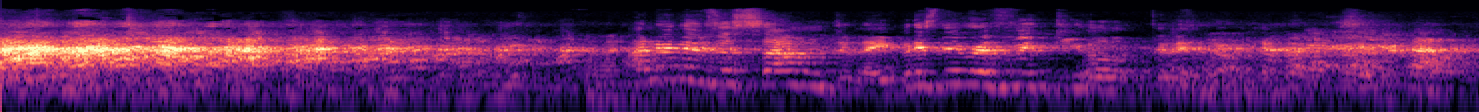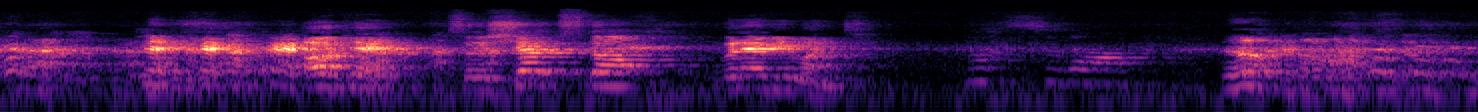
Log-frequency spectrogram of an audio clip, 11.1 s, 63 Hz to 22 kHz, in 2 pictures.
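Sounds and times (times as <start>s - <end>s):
audience laughing: 0.0s - 2.5s, 4.4s - 7.4s, 10.4s - 11.0s.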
